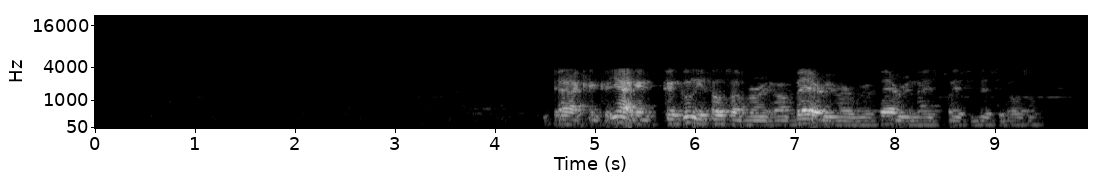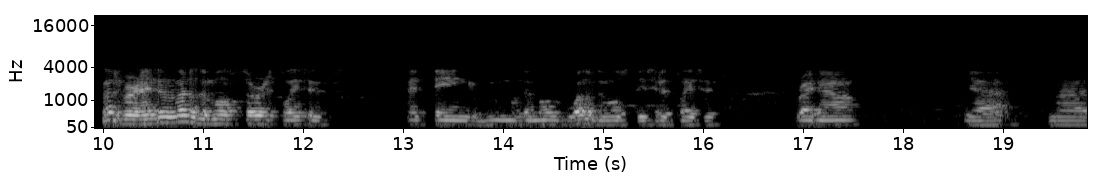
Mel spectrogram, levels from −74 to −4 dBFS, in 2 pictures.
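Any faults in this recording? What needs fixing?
iLBC codec artefacts run through the whole speech clip. The band is confined to 200 Hz to 3.6 kHz, and each 20 ms frame is coded independently, leaving a plainly audible rough, synthetic edge consistent with the 15.2 kbps mode. To prevent it, capture or route the call through a wideband codec instead of iLBC.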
